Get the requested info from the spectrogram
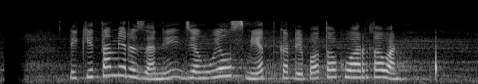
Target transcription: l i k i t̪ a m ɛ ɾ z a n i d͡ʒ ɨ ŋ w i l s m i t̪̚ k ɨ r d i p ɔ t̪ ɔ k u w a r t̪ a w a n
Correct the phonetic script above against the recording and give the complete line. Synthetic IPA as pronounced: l i k i t̪ a m i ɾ z a n i d͡ʒ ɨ ŋ w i l s m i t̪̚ k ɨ r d i p ɔ t̪ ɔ k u w a r t̪ a w a n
